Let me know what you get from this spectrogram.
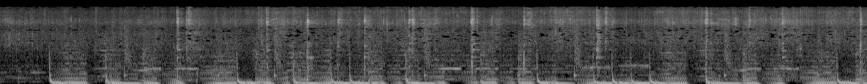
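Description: Sliced onions and green chillies sizzling in hot oil in a metal kadai, stirred with a metal spatula that scrapes and clicks against the pan again and again.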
